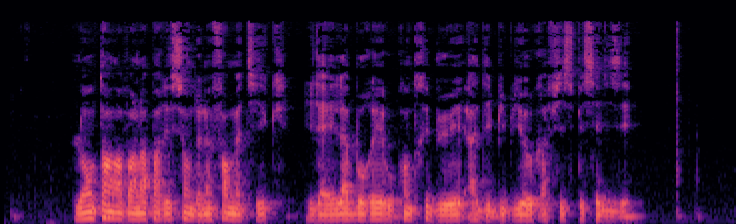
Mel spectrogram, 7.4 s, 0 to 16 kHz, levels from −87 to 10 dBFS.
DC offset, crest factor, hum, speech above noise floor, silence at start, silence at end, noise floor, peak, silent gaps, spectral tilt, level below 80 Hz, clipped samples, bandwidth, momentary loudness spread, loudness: under 0.1%; 20 dB; none; 41 dB; 0.75 s; 1 s; -61 dBFS; -2 dBFS; none; -6 dB/octave; -40 dBFS; under 0.1%; 11.5 kHz; 10 LU; -21 LUFS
